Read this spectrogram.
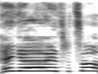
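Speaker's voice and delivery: sweet, cute, very high, very loud voice. Retelling greeting the staff at Abenaki: imitating own cute smiley greeting. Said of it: "I put on a nice, cute little smile and say".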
